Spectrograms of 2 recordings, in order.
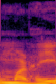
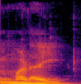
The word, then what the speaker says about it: मढ़ई: यहाँ पे छत्तीसगढ़ में मदई, यानी कि अगर हिंदी में इसको प्रोनाउंसिएशन करें तो मढ़ई बोलते हैं, ठीक है, मढ़ई।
